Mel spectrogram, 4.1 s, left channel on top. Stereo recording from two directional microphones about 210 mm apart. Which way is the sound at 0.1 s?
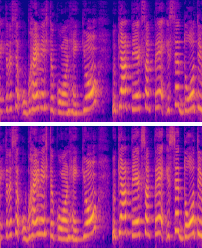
40° right (ahead or behind).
